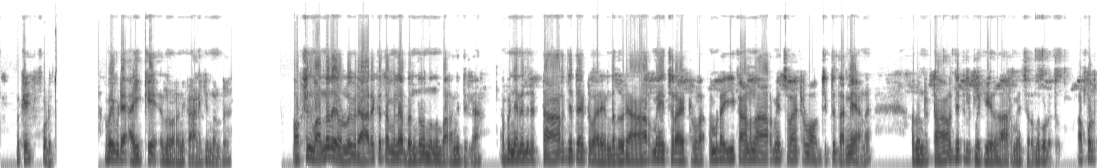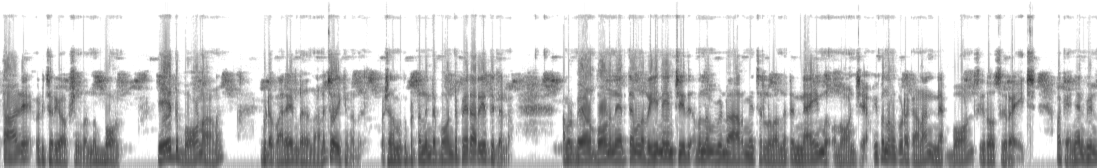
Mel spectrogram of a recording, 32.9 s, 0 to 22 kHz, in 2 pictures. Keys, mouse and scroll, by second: 6.1 scroll up 2, 14.0-26.8 drag, 27.1 click, 28.5 click, 29.4-32.5 drag.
